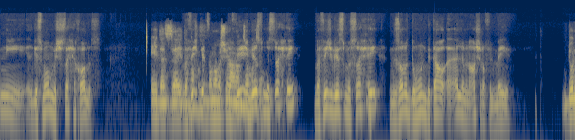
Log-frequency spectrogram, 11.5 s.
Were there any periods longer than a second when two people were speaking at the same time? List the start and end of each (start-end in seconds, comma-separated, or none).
3.6-5.3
